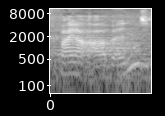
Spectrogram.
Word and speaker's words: Feierabend: It's a German surname, actually pronounced Feierabend.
